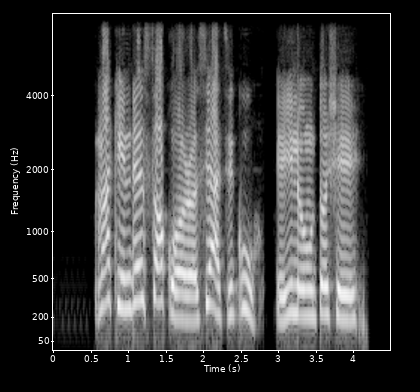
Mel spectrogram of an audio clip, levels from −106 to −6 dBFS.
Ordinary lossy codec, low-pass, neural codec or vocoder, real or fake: none; 7.2 kHz; codec, 16 kHz, 8 kbps, FunCodec, trained on LibriTTS, 25 frames a second; fake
